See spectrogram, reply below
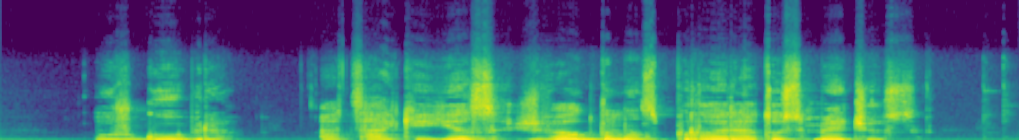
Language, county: Lithuanian, Vilnius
